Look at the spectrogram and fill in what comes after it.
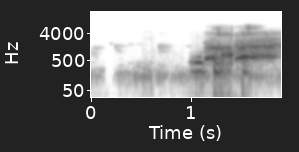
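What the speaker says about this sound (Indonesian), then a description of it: "suara ayam." A chicken crows in one loud, harsh burst lasting under a second, following a brief stretch of faint background murmur.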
